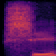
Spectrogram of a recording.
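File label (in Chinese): "ten", Chinese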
